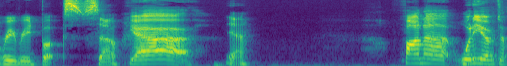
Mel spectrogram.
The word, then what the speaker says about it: Fawna: If you want to follow me on social media for the podcast, my name is spelled Fawna, like fawn, like a baby deer in A, so fawn.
